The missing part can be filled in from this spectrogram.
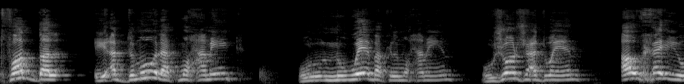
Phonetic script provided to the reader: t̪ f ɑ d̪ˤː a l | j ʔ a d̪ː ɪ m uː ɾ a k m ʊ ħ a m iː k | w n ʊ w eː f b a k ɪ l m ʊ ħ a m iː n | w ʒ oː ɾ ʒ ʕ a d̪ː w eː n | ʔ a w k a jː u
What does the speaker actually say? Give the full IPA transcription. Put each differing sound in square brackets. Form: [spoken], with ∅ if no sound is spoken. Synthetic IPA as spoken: t̪ f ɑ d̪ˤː [ɑ] l | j ʔ a d̪ː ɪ m uː [l] a k m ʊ ħ a m iː k | w n ʊ [wː] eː [∅] b a k ɪ l m ʊ ħ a m iː n | w ʒ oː ɾ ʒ ʕ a [d̪] w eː n | ʔ a w [x] a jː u

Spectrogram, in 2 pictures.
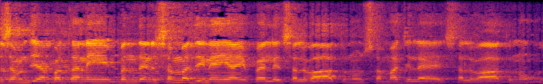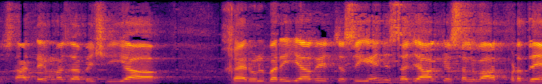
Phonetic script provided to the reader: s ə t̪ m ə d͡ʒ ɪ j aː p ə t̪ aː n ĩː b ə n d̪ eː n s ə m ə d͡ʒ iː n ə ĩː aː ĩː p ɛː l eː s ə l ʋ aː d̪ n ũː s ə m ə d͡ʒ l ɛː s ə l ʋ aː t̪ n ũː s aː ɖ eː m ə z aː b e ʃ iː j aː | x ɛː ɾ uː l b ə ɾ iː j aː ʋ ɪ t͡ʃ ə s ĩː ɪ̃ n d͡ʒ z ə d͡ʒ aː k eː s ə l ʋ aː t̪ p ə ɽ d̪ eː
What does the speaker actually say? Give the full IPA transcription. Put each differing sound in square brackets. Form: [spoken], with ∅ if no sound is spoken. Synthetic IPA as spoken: s ə [∅] m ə d͡ʒ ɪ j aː p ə t̪ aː n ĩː b ə n d̪ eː n s ə m ə d͡ʒ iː n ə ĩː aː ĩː p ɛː l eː s ə l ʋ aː [t̪] n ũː s ə m ə d͡ʒ l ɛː s ə l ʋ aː t̪ n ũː s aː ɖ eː m ə z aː b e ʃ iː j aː | x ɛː ɾ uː l b ə ɾ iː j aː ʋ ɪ t͡ʃ ə s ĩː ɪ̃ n d͡ʒ [s] ə d͡ʒ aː k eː s ə l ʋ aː t̪ p ə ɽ d̪ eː

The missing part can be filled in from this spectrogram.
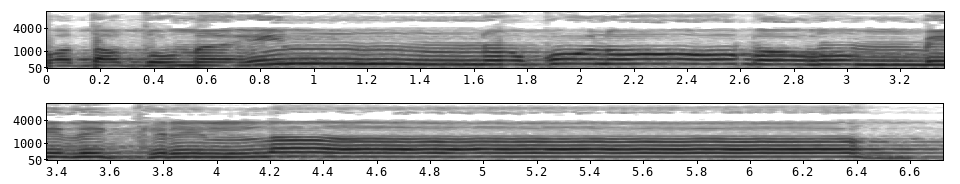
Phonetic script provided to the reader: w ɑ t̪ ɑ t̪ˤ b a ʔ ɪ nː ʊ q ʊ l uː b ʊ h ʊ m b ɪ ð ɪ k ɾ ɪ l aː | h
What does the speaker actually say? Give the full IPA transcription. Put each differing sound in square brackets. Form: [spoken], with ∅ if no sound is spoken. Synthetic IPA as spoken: w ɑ t̪ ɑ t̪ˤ [m] a ʔ ɪ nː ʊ q ʊ l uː b ʊ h ʊ m b ɪ ð ɪ k ɾ ɪ [lː] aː | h

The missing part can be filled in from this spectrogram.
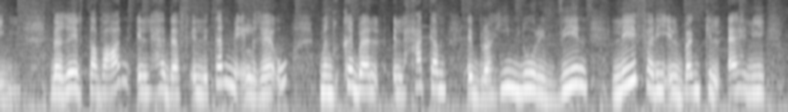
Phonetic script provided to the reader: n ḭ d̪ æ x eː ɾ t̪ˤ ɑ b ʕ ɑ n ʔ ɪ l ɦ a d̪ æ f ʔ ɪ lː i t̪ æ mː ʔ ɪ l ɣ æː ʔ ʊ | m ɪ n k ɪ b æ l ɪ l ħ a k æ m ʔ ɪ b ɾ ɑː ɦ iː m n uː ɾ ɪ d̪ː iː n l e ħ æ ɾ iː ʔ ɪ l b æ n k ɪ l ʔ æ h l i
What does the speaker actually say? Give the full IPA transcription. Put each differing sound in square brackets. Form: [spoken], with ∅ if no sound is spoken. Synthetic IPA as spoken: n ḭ d̪ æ [ɣ] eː ɾ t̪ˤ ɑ b ʕ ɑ n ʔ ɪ l ɦ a d̪ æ f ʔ ɪ lː i t̪ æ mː ʔ ɪ l ɣ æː ʔ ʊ | m ɪ n [q] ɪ b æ l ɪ l ħ a k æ m ʔ ɪ b ɾ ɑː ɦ iː m n uː ɾ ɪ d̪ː iː n l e [f] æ ɾ iː ʔ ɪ l b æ n k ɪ l ʔ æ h l i

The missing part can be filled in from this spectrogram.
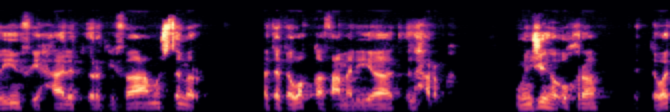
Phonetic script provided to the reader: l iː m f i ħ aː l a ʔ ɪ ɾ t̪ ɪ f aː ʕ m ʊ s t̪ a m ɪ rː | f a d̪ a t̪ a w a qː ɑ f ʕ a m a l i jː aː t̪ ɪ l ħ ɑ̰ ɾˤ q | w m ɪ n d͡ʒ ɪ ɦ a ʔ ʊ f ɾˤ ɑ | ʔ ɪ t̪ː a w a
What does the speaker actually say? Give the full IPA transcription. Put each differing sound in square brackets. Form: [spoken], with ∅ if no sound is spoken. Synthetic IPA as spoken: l iː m f i ħ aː l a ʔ ɪ ɾ t̪ ɪ f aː ʕ m ʊ s t̪ a m ɪ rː | f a [t̪] a t̪ a w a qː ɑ f ʕ a m a l [ɪ] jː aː t̪ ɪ l ħ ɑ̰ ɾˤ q | w m ɪ n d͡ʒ ɪ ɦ a ʔ ʊ [x] ɾˤ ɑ | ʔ ɪ t̪ː a w a

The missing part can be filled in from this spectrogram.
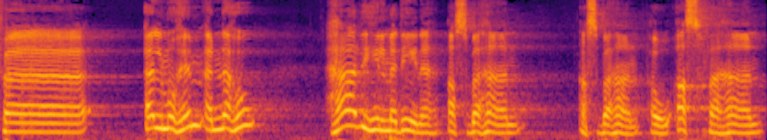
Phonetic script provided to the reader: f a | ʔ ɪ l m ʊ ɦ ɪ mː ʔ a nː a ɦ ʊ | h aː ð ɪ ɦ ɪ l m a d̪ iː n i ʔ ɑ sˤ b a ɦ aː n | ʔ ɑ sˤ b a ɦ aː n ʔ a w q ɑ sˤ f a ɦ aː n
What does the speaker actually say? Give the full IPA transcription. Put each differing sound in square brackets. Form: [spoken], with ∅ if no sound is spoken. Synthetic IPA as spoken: f a | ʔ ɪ l m ʊ ɦ ɪ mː ʔ a nː a ɦ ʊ | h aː ð ɪ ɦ ɪ l m a d̪ iː n [a] ʔ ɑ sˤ b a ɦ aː n | ʔ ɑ sˤ b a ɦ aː n ʔ a w [ʔ] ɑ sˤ f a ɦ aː n

